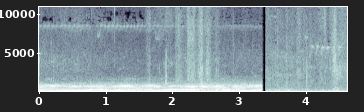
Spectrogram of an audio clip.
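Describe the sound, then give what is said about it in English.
A loud, steady airplane engine drone with layered tones roars directly overhead, then abruptly cuts to a softer, noisy rumble as it passes. No one speaks. “that plane that you just heard went directly overhead and was super loud.”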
